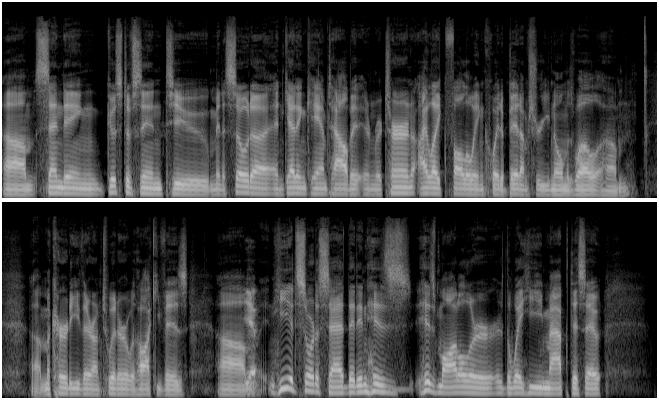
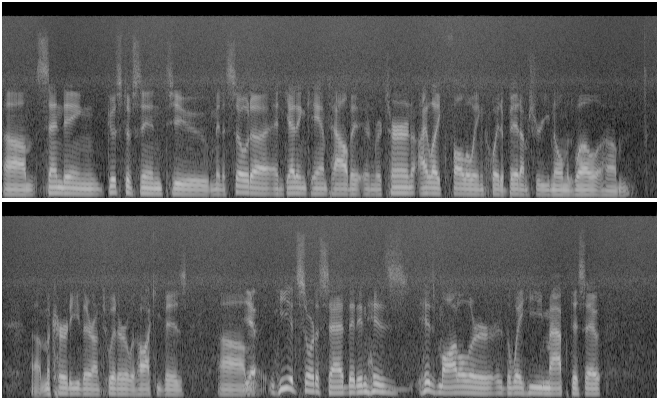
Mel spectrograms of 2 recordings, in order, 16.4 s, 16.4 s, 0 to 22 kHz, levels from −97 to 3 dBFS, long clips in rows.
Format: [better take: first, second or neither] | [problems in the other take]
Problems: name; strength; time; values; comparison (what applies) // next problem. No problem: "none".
first | hiss; loud; throughout; 9 dB below the speech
